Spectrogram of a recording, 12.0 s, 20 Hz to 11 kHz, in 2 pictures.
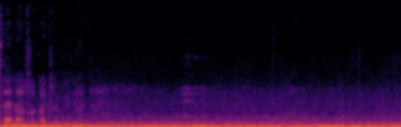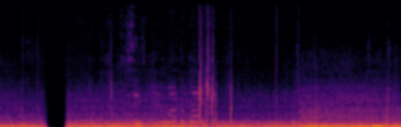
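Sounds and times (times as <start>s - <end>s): car road and engine rumble: 0.0s - 12.0s.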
